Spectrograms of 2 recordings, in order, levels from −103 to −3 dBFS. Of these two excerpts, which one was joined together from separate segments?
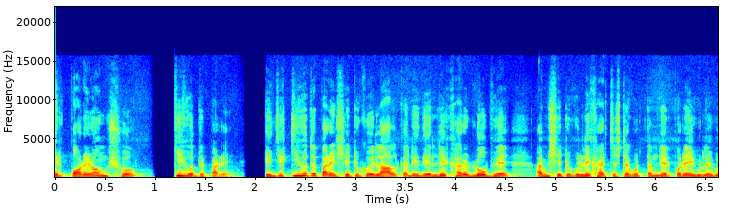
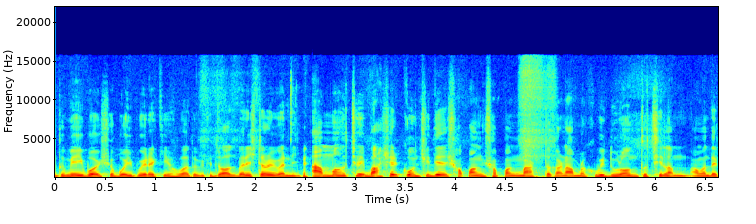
second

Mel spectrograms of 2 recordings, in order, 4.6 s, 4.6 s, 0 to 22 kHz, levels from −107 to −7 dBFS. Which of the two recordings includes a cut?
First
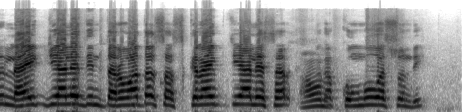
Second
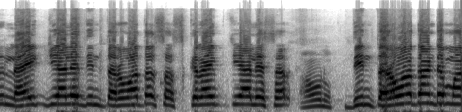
first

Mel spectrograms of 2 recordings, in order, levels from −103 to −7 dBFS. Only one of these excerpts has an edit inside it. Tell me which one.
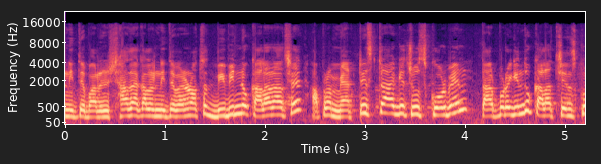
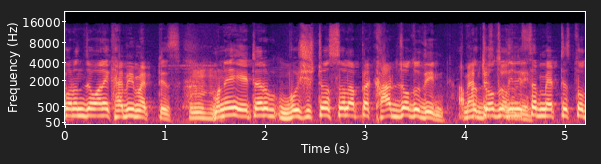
first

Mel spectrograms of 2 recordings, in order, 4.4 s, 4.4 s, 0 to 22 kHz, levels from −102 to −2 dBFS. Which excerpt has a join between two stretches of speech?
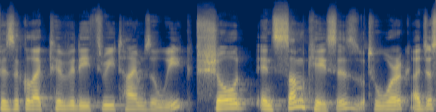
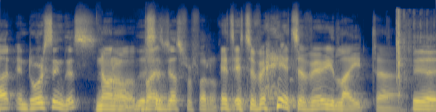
first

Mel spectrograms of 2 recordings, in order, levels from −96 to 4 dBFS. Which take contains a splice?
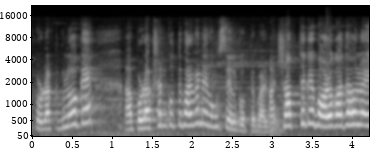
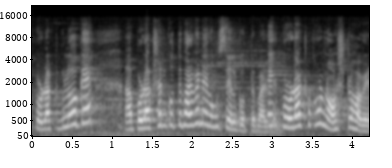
second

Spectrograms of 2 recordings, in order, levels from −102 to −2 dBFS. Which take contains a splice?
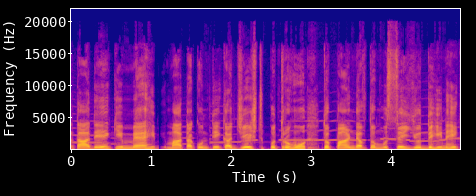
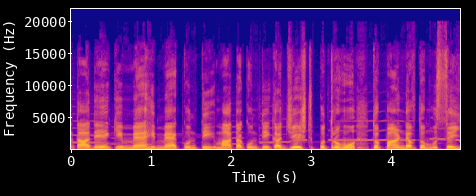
first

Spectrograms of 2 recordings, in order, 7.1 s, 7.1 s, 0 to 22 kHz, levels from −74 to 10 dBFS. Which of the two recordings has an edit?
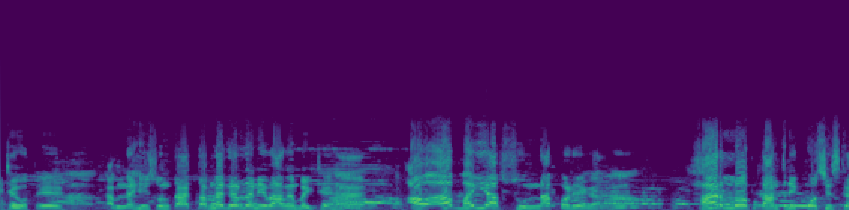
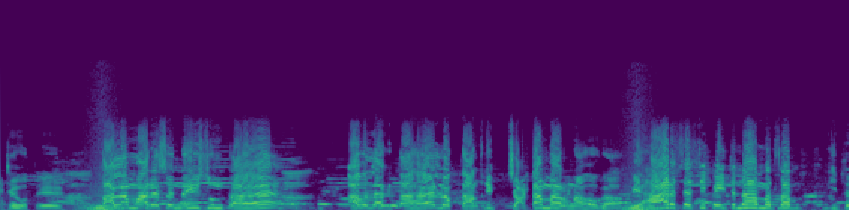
second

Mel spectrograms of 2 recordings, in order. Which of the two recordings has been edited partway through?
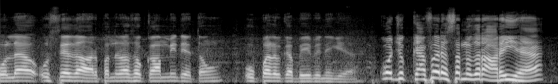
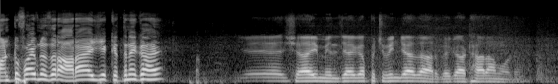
first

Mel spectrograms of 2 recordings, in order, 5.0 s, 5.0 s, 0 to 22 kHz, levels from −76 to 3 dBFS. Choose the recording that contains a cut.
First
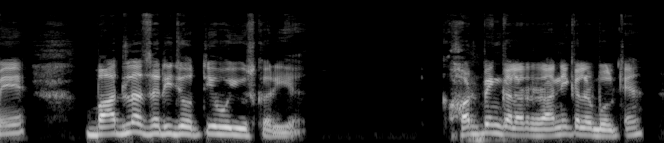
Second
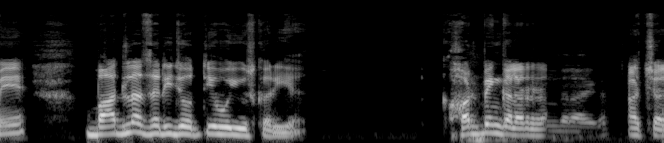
second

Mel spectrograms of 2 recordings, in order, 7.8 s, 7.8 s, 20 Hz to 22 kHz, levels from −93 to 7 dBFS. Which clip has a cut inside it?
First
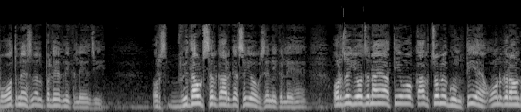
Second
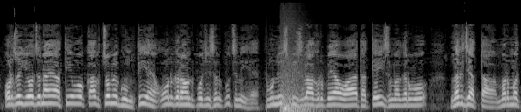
second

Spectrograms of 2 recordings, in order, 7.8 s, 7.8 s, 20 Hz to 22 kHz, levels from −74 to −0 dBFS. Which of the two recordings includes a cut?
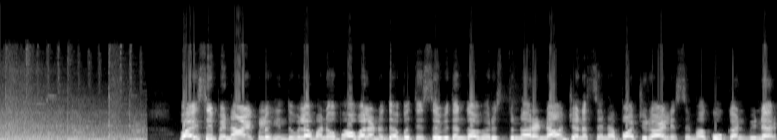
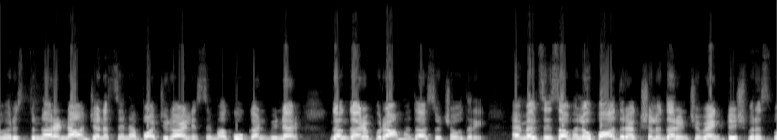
first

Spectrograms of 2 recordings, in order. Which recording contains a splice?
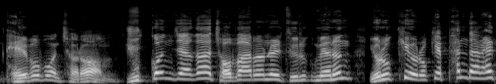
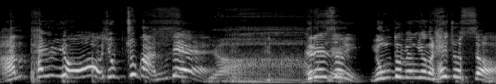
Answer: first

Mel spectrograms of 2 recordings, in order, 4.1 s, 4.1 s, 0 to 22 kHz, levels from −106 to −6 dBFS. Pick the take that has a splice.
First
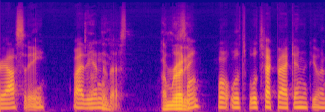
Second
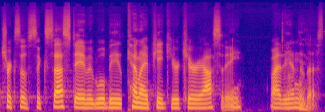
second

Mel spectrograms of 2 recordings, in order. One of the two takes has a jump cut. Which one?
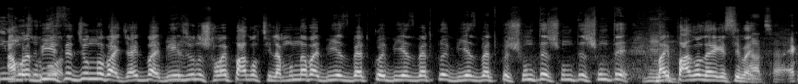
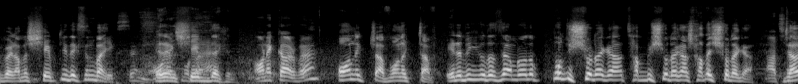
second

